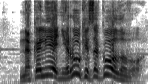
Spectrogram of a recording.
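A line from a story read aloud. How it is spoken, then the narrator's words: Near shout. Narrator (Russian): Лев почти крикнул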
